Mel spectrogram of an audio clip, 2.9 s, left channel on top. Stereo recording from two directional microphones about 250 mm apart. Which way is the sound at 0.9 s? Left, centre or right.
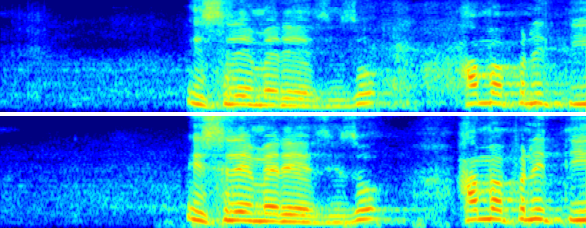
Right.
